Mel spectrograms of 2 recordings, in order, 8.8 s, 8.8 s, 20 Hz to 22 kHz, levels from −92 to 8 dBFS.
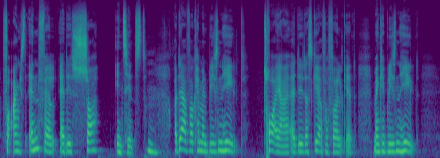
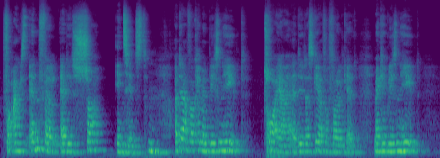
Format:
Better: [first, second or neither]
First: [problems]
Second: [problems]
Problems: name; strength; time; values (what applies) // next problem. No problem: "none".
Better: first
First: none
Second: off-mic speech; far // room echo; slight; dies away in 0.6 s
